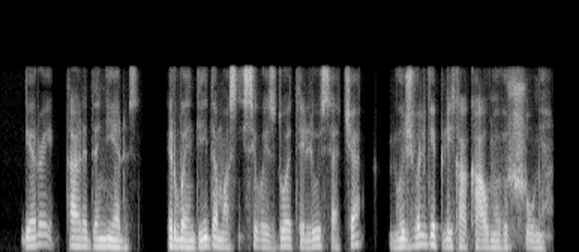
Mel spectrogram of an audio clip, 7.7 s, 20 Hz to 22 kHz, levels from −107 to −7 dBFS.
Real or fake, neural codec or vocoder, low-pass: fake; codec, 16 kHz, 0.8 kbps, ZipCodec; 7.2 kHz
